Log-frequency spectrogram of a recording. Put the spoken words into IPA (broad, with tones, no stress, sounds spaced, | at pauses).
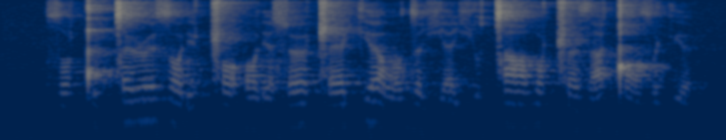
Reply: zˤ y˨ ǃ y˨ ǀ ɛ˦ ɭ ø˦ z ɔ˨ ɾʲ œ˦ ǁ ɔ˨ ʔ ɔ˨ ɾʲ a˨ ɬ œː˦˨ ǁ ɛː˦ kʲ ɛː˦˨ lˠ o˦ d œ˨ ç ɛː˨ ç o˦ ǀ aː˦ ðˤ o˧ ǁ œ˦˨ z aː˦ ǃ ɔː˨ zˤ y˧ kʲ œ˨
